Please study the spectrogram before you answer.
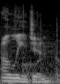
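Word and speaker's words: Allegaeon: seen it it's a-l-l-e-g-a-e-o-n but it's pronounced a legion I found out about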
